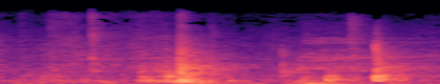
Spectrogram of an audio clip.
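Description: A few knocks and clunks as a container is taken down from a kitchen wall-cabinet shelf, the loudest about a second in and two lighter ones near the end.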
